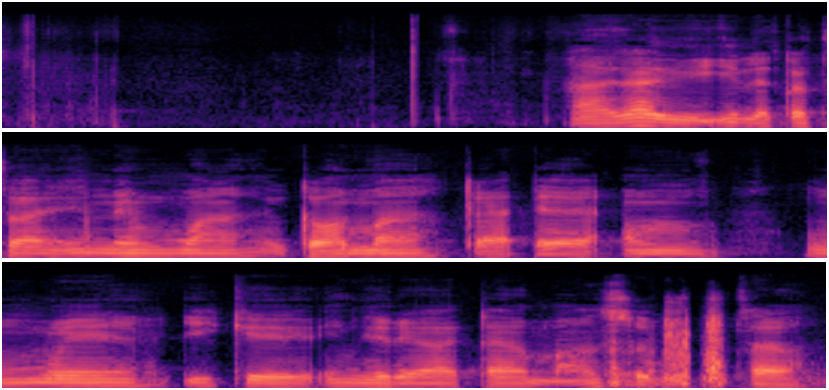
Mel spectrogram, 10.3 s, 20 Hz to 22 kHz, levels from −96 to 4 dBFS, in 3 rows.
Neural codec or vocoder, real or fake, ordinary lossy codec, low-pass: codec, 44.1 kHz, 3.4 kbps, Pupu-Codec; fake; AAC, 96 kbps; 14.4 kHz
